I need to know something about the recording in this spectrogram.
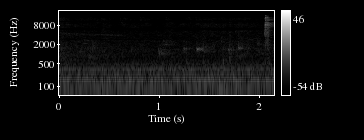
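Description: Steady low room rumble with a few faint, light clicks, typical of a phone being moved around by hand while it records.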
